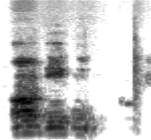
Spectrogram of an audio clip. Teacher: it's a nasal sound, so you're not saying the N sound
